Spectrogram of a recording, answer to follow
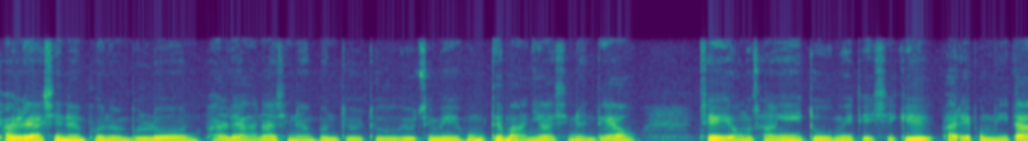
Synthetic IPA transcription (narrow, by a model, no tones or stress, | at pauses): paɭːeɦaɕʰinɯnpunɯnmuɭːonpaɭːeanɦaɕʰinɯnbundɯɭdojod͡ʑɯmeɦomdɯmaɲiɦaɕʰinɯnde̞jo | t͡ɕe̞jʌŋsʰaŋitoumidwe̞ɕʰiɡiɭpaɾɦe̞bomɲida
